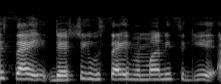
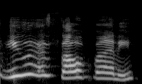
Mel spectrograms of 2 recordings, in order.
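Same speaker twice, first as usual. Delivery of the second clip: ordinary talk, nothing marked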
